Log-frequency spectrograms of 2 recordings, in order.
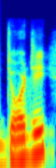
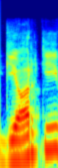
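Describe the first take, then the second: First: The name is said with an American pronunciation. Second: The name is said with a Bulgarian pronunciation. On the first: "every American call me Georgie" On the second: "The the correct way would be Georgi, but it's really pure Bulgarian"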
